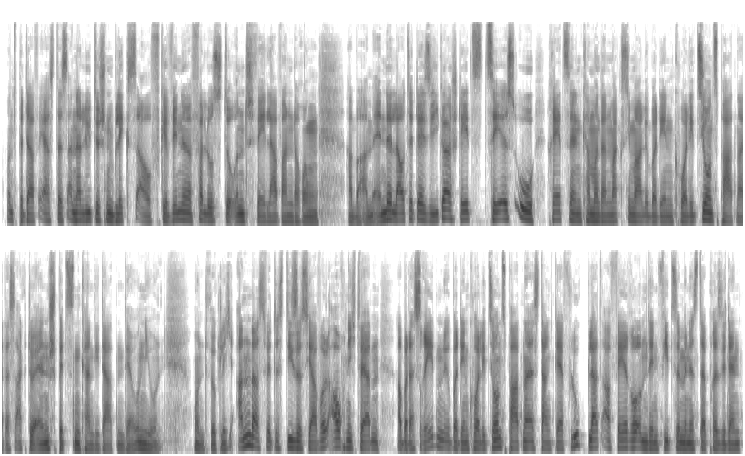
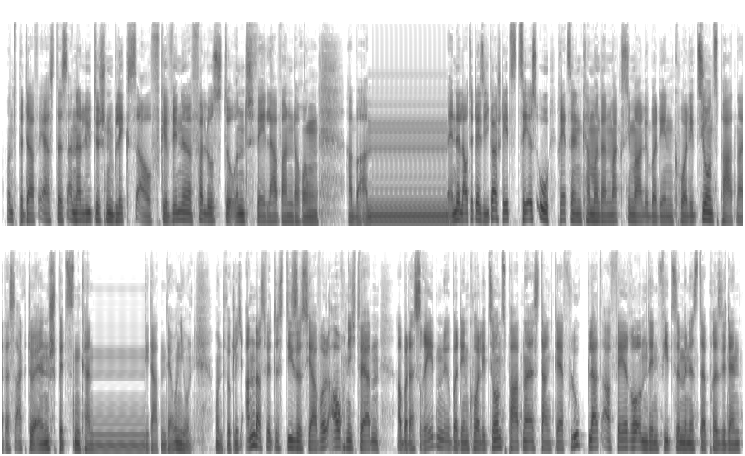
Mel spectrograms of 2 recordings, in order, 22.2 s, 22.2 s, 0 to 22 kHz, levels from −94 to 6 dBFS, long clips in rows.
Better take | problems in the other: first | audio freezing; at 5.5 s for 1 s and at 12 s for 1 s

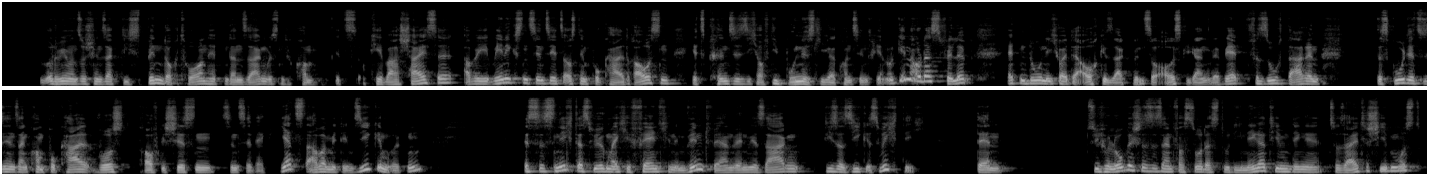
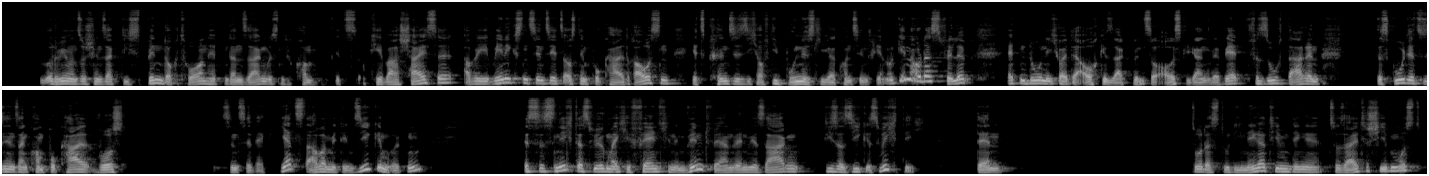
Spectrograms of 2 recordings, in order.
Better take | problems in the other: first | audio cutting out; at 16 s for 1 s and at 25 s for 1.5 s

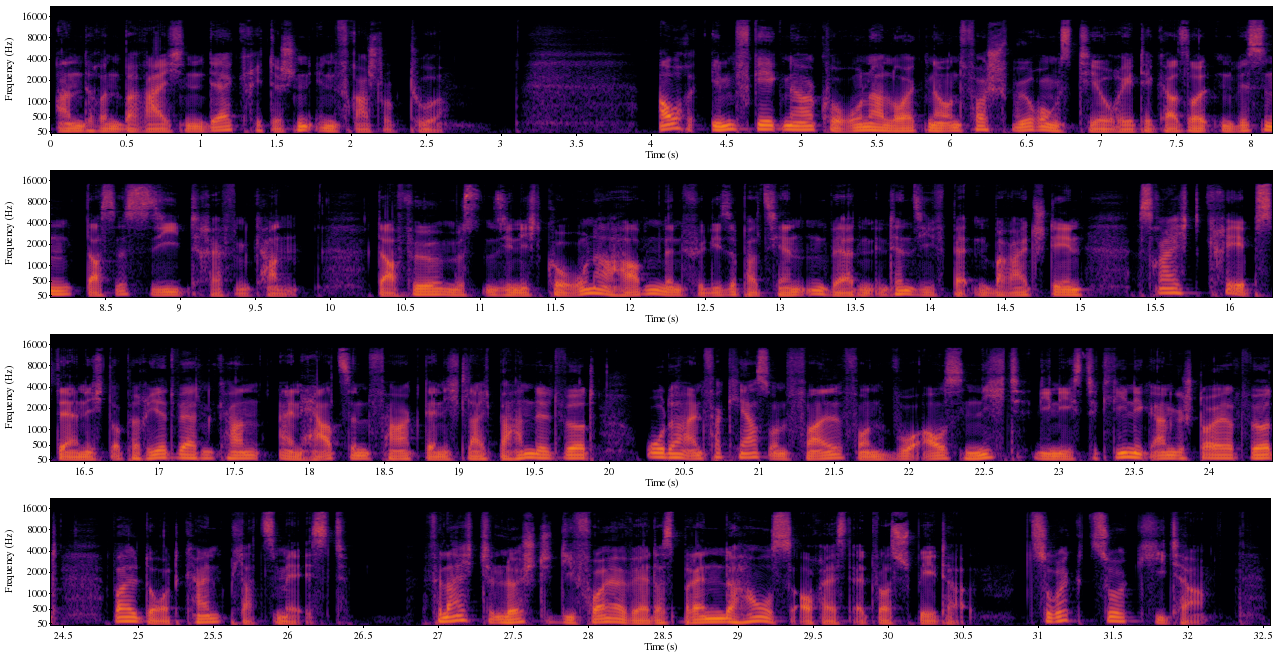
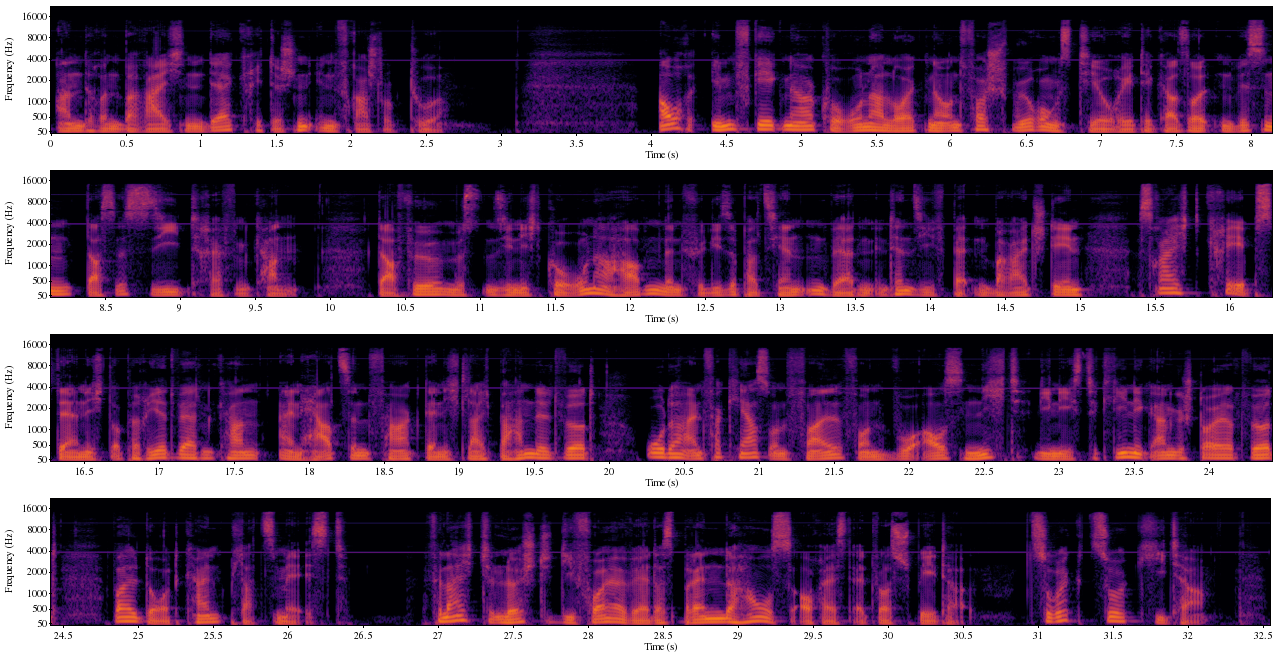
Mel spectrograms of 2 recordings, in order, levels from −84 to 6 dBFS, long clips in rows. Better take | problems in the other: first | high-pitched whine; faint; throughout; 4 kHz, 30 dB below the speech

